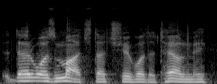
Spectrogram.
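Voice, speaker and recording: A man's voice: mid-range voice, unhurried, a little mellow, highs cut off, natural voice. Man acting a dying, remorseful villain. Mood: despairing confession. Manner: formal, solemn, resigned phrasing. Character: dying, lovestruck South American club owner confessing his sins. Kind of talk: old-time radio melodrama acting.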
